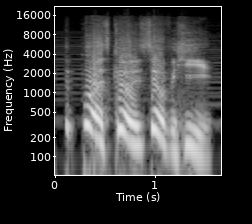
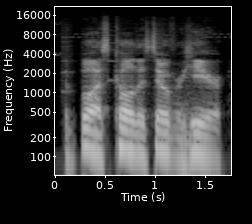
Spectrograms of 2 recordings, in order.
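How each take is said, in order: First: It is said in a put-on street-talk voice. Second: It is said in a plain reading voice.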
